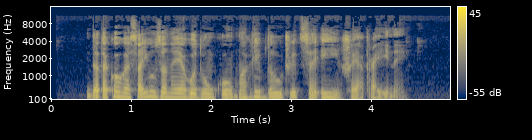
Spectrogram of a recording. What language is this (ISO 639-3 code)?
bel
